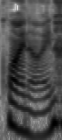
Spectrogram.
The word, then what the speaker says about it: quinine: And it had something in it called quinine. I think Americans say quinine.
